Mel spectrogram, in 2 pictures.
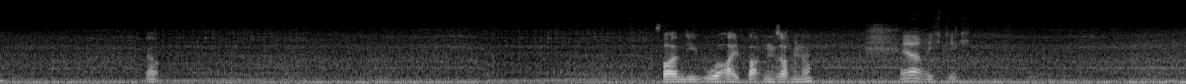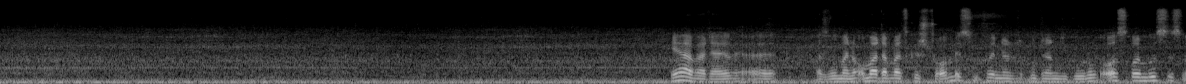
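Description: A heavy truck engine rumbles steadily as the truck drives slowly.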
